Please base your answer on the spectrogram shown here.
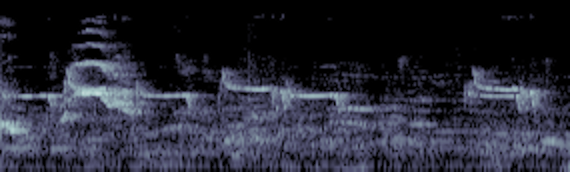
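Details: In the wild, a red-headed prinia delivers a lively song of bright whistled notes falling step by step, with a brief lower twitter at the start.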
